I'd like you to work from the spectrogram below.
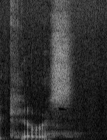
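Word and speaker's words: Kharis: I usually say Karis, because it rhymes with Claris from the Evan Costello movie.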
